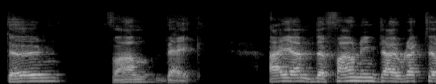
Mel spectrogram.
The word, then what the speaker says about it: Teun van Dijk: name is turn van I'm going to pronounce it again in Dutch so that you know how to pronounce it turn Van de I am the founding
